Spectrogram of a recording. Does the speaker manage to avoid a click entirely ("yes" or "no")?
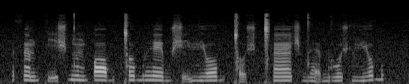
no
